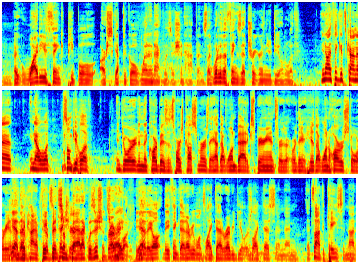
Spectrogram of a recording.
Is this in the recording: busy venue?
yes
